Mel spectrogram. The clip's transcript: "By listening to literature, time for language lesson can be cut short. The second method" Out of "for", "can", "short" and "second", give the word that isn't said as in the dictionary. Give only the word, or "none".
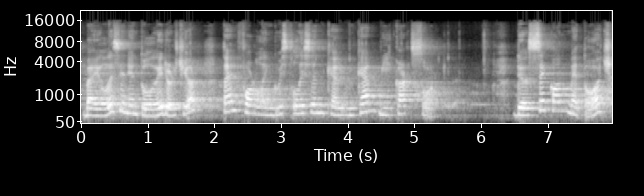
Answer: short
